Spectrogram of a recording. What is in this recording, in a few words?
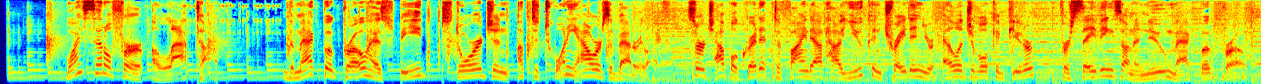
english american commercial; clean, clear, and youthful; conversational and upbeat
